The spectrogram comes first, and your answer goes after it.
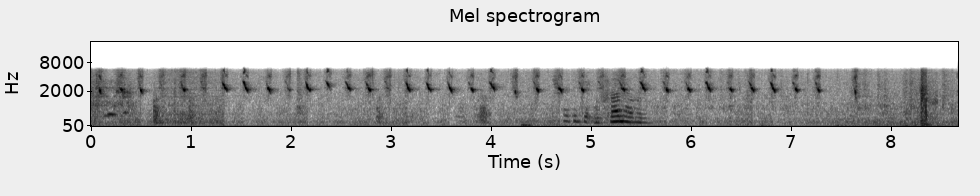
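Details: Guinea pig Cookie, a pet, chirping in rapid regular high notes, about two per second, while a person's voice and a brief lower sound break in near the middle.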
